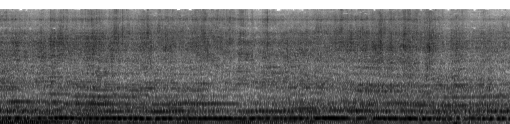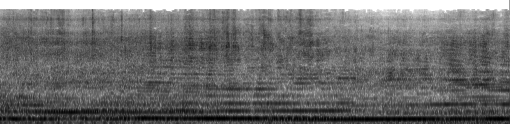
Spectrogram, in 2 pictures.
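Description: Historic sports-prototype race cars passing at speed one after another, their racing engines at high revs, with the engine note bending and sliding in pitch as each car goes by.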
